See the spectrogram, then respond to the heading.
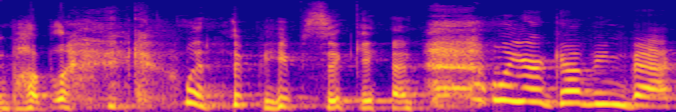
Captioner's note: laughs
